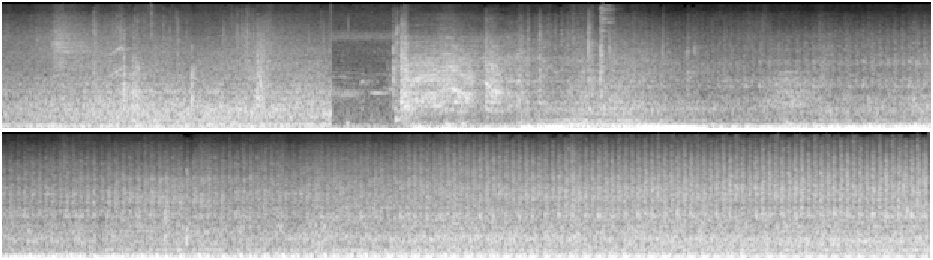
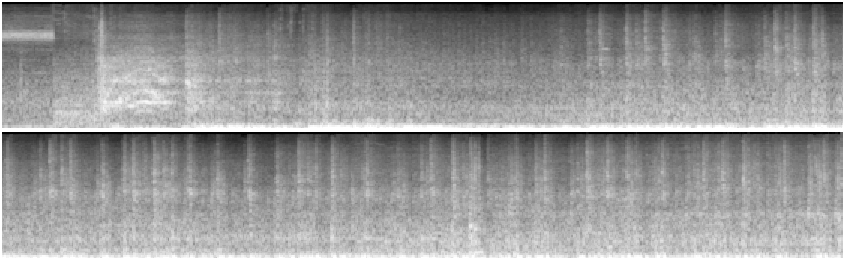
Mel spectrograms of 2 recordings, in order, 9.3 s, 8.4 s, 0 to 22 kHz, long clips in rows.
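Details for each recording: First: 60 Series truck after carburetor rebuild, cleaned fuel and ignition lines, and a new brass radiator with shroud: cranks, catches and settles into a steady, even idle with no coughing or spluttering; normal. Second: Toyota Land Cruiser 60 Series, 13 years of beach and 4WD use, recurring ignition and fuel faults: cranks, catches, then uneven stumbling, coughing idle from a faulty carburettor, fixed by a full rebuild kit.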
